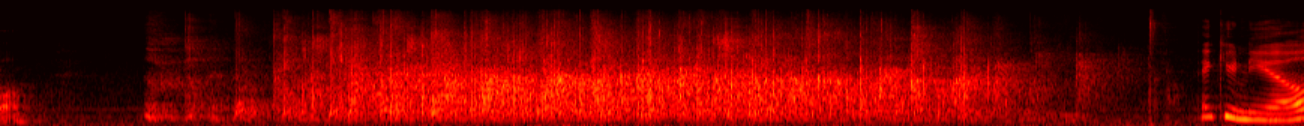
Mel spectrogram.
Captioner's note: applause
